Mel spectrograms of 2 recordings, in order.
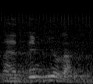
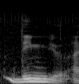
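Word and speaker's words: Dimbulah: Dimbiula. Dimbiula, ecco, avrei sbagliato sicuramente.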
